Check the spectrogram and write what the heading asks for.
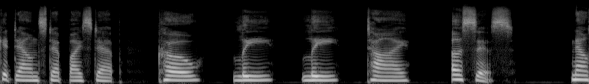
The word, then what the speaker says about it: cholelithiasis: The correct pronunciation is cholelithiasis. First part, co, like co in cold.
